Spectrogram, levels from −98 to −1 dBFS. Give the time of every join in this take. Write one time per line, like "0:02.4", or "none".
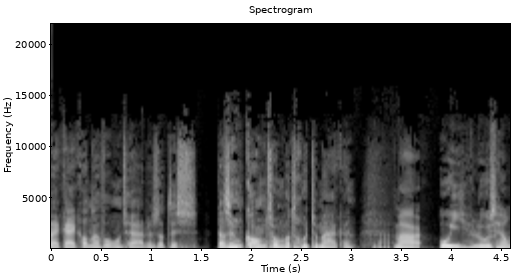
0:01.6
0:03.4

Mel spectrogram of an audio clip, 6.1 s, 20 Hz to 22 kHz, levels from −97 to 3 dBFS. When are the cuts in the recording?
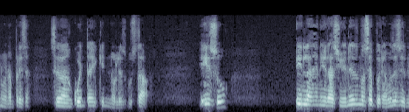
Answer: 0:02.9

